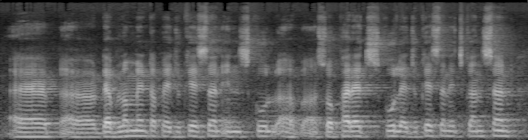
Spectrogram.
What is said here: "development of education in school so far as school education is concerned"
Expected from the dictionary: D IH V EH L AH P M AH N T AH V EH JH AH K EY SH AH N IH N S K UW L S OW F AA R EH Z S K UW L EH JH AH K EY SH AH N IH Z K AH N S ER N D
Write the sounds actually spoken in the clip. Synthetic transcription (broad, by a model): D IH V L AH P M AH N T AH P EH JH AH K EY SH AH N IH N S K UW L S OW P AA R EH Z S K UW L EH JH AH K EY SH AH N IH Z K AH N S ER N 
